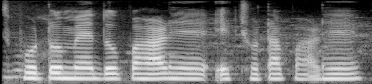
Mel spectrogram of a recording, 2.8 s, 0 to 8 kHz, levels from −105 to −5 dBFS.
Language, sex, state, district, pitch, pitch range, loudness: Hindi, female, Jharkhand, Deoghar, 190 Hz, 185-195 Hz, -15 LUFS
